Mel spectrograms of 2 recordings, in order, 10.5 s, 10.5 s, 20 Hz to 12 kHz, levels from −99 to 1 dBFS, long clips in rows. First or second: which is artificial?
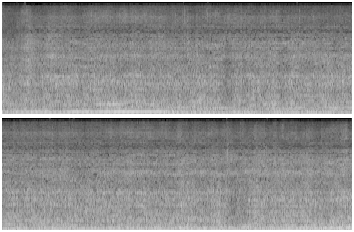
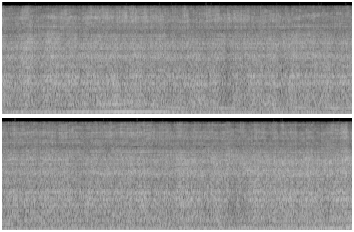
first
